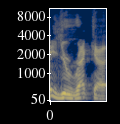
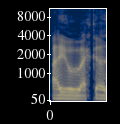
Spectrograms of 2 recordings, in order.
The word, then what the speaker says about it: Eureka: I'm going to try and stick to the English pronunciation. So Eureka. Right, Eureka but they say Eureka in Japanese. They say Eureka. Eureka. Yes, because it's, the concept of like the soft E is not really expressible in Kana.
